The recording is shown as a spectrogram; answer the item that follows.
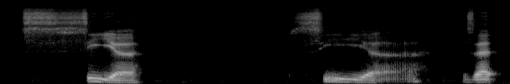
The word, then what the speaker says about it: Sia: It's pronounced Sia.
